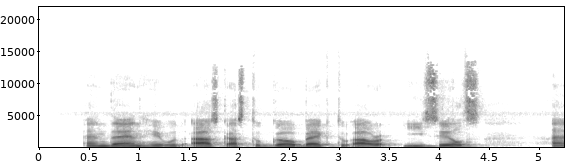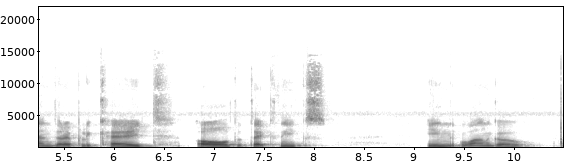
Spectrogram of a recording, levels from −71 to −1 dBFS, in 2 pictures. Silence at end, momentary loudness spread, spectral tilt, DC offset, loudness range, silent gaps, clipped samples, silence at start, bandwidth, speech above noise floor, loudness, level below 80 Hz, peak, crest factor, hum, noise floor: 0 s; 10 LU; -4 dB/octave; under 0.1%; 4 LU; none; under 0.1%; 0.45 s; 15.5 kHz; 33 dB; -30 LUFS; -78 dBFS; -8 dBFS; 22 dB; none; -62 dBFS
